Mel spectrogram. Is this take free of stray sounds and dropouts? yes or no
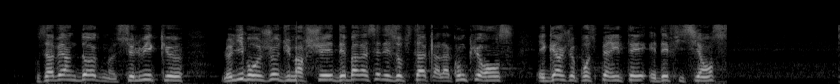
yes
